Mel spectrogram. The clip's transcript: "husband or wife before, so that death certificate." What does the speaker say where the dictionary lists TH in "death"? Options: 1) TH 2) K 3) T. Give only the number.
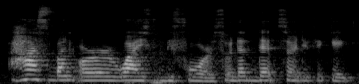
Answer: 3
